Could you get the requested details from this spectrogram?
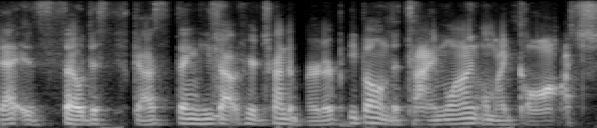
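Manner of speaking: put-on mock lisping voice. Acting out a commenter's tweet: imitating a tweeter with a lisp. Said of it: "Do you think he had a lisp too".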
